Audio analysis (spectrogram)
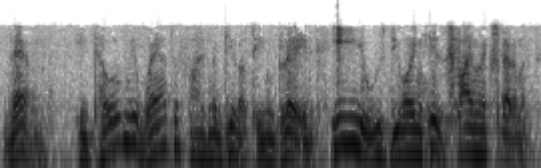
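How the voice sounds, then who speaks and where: Radio horror lead, male actor: unhinged occult experimenter, theatrical and feverish, highly animated pitch, muffled thin recording. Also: moderate pace, natural voice. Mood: eerie relish. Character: unhinged man confessing a grisly occult experiment. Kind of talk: radio horror drama monologue. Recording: muffled phone-like sound with faint hiss.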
